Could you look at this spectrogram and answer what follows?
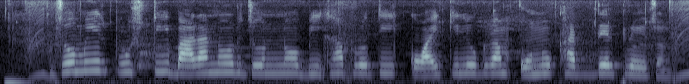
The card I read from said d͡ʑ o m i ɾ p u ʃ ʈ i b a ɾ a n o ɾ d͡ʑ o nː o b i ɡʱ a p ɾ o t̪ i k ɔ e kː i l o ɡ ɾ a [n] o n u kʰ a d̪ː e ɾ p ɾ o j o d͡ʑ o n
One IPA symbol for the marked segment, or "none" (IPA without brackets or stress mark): m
